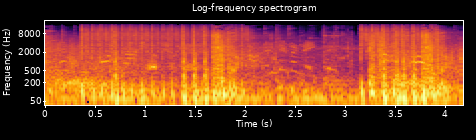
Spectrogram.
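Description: Sustained automatic ICR rifle fire in Call of Duty Mobile rattles in dense, fast bursts, with a brief lull before another rapid volley.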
